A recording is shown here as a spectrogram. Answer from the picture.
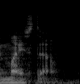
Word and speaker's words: Maisto: In today's video, I'll be showing you and reviewing this 1/18 scale Aston Martin DB7 Vantage made by Maisto, or Maisto depending on how you like to pronounce their name.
